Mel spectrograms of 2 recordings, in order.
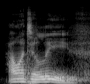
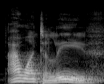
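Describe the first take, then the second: The two takes are said the same way.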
